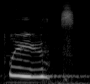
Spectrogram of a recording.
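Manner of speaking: high, loud begging please; high pleading. Retold or imitated. Begging the lead singer to stop, high pleading. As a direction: beg like a kid for a treat.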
